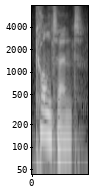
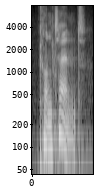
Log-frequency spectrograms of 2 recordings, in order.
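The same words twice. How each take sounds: First: Content stressed on the first syllable, CON-tent; Content, the noun, weight on CON. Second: Content stressed on the second syllable, con-TENT; Content, the verb, weight on TENT. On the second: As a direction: say Content as kun-TENT, first syllable weak. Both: Shown as a demonstration. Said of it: "difference between the words content and content".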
